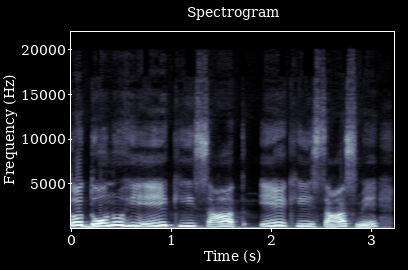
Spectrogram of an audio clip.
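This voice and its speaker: A woman hosts and narrates a moral story conversationally, often restarting and correcting herself. Her voice is high and expressive, with a slow pace and a darkish tone.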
